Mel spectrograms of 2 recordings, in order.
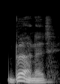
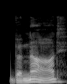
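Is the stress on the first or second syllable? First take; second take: first; second. First: The stress is on the first syllable. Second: The stress is on the second syllable. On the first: This is the British way. "in U K" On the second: This is the American way. "in U S A"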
